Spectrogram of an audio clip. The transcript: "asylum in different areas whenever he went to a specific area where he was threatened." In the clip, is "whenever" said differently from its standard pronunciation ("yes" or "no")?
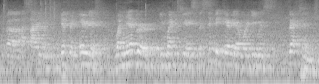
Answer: no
